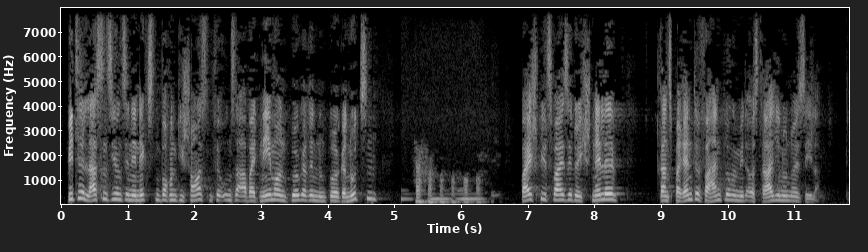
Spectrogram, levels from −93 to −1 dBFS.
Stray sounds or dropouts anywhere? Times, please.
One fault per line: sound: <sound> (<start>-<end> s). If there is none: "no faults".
sound: laugh (5.1-6.6 s)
